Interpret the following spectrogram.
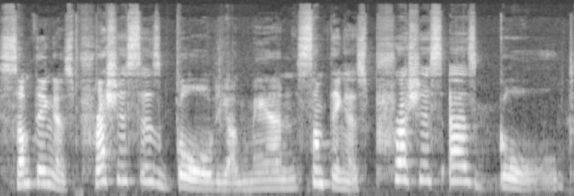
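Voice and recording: In a put-on character voice, a woman at medium pitch swings very widely in pitch, talking at a fairly slow pace with hardly any pauses over a very clean recording and silent background.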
